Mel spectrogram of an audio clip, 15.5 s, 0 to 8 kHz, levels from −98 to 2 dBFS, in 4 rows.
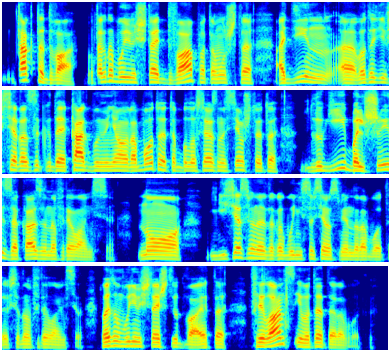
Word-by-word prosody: так-то - - +6
2. - - +1
Вот - - -17
тогда 160 +5 +1
будем 165 -2 -1
считать 150 -2 +2
2, 125 +9 +6
потому 135 -5 -6
что 130 -1 -1 0.2
1, 140 +2 -1
э, 125 -1 0
вот 135 +3 -3
эти 150 -2 -5
все 160 +4 +1
разы, 150 +1 -1
когда 140 -1 -1
я 135 - +4
как 155 0 +8
бы 140 +1 -7
менял 140 0 0
работу, 175 +8 -1
это 145 -2 -2
было 135 +1 -5
связано 140 -1 -2
с - - -12
тем, 160 0 -3
что 135 - -6
это - - -4 0.2
другие 145 - -5
большие 150 - +3
заказы 135 -2 0
на 125 -1 -5
фрилансе. 110 -5 -7 0.2
Но, 135 -2 +1 0.3
естественно, 155 +6 -2
это 130 -2 -4
как 130 0 -4
бы 130 - -5
не 130 - -8
совсем 135 -1 -3
смена 115 -1 -6
работы, 105 -2 -5
я - - -6
всё 120 - -8
равно 115 -1 -6
фрилансил. 100 -4 -8 0.2
Поэтому 155 +3 +4
будем 155 0 -1
считать, 140 -1 +3
что 135 0 -3
2- 105 -4 +1
это 115 +1 -2 0.2
фриланс, 150 +10 +6
и 140 - 0
вот 125 +2 -1
эта 130 -7 0
работа. 95 -3 -11
135 Hz, 220 wpm, -23 LUFS, 125-150 Hz, 0.3 s, как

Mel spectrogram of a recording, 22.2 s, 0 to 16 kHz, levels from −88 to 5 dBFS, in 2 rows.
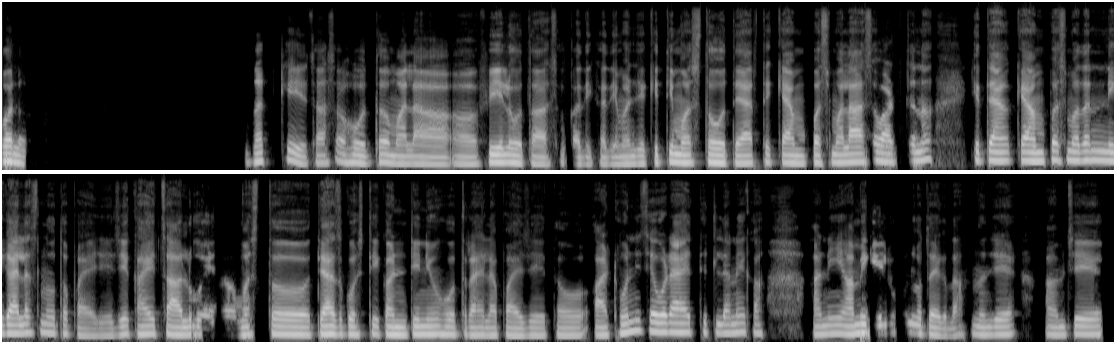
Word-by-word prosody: हो 140 - +7
ना. 120 -3 +2 2.3
नक्कीच 135 - -2
असं 120 +4 -4
होतं 120 +1 +1
मला 110 0 0 0.6
अ, - - -3
फील 125 -1 +5
होतं 115 -3 +1
असं 110 +4 -12
कधी-कधी 105 0 -6
म्हणजे 110 +2 -1
"किती 125 +3 -2
मस्त 125 0 +2
होतं 115 -2 +4
यार 115 0 +3
ते 130 - -2
कॅम्पस." 120 -1 +1
मला 125 +1 +4
असं 135 +3 0
वाटतं 135 +2 +1
ना 160 - +1 0.4
की 150 - 0
त्या 150 -2 +5
कॅम्पसमधून 150 +1 +2
निघायलाच 145 0 +3
नव्हतं 145 -3 -3
पाहिजे. 110 0 -6
जे 130 +3 -2
काही 130 0 +1
चालू 125 0 +3
आहे 115 - -5
ना 115 0 -10
मस्त 125 +2 -4 0.4
त्याच 130 -1 +5
गोष्टी 125 0 -1
कंटिन्यू 125 +1 +2
होत 125 -1 -1
राहिल्या 115 -1 -1
पाहिजे. 110 0 -2
तर 115 0 -2 0.2
आठवणीच 155 +9 -1
एवढ्या 160 -1 +5
आहेत 155 -1 +2
तिथल्या 145 -1 -3
नाही 150 +2 -1
का 145 - -4 0.6
आणि 135 +2 0
आम्ही 135 +3 +4
गेलो 140 +2 -4
पण 150 +1 -8
होतो 135 -2 -2
एकदा 110 -1 -2
म्हणजे 125 0 -1 0.3
आमचे 130 +1 -1
125 Hz, 150 wpm, -23 LUFS, 115-140 Hz, 2.3 s, हो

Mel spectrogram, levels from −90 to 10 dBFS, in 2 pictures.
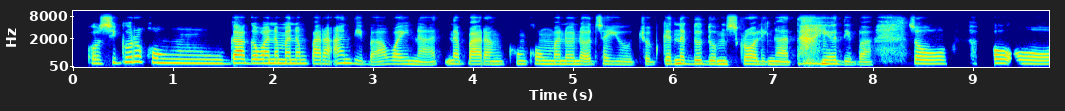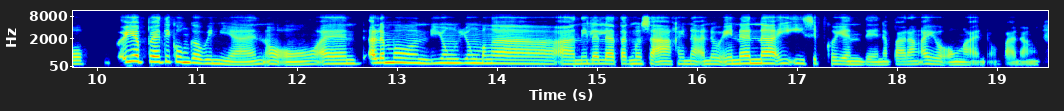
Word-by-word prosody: Oh, 225 0 -3
siguro 295 +7 +4
kung 260 -4 +1 0.6
gagawa 235 -1 +6
naman 220 -1 +2
ng 220 0 -2
paraan 215 +3 0
di 200 -5 -8
ba 165 +1 -5
why 195 -1 -1
not, 165 -3 -5
na 200 -1 -2
parang 180 -2 +1
kung 190 +1 -9
kung 195 -1 -3
manonood 185 -2 -2
sa 190 - -2
YouTube 170 -1 -8 0.2
nagdu 205 -1 +1
doom 190 +1 -1
scrolling 185 -2 0
nga 165 -2 0
tayo 210 -2 +4
'di 175 -3 -8
ba? 155 -1 -5 0.3
So 215 -1 +1 0.5
oo, 225 -3 +2 0.7
ayan 345 -2 +7
pwede 325 0 +5
kong 310 -2 +2
gawin 225 -4 -1
yan, 170 -2 -3
oo. 175 -2 -4
And 215 +1 -1
alam 265 +2 +5
mo 270 -2 +2
yung 245 +2 -1
yung 245 -1 -2
mga 230 0 -1 0.6
ah, 200 -1 0
nilalatag 210 0 -2
mo 210 - -4
sa 180 -2 +1
akin 195 0 -8
na 185 - -4
ano 190 -2 -6
eh, 190 - -1
na 220 +1 +3
naiisip 230 -1 +1
ko 200 - -11
yan 175 -3 -4
din 155 0 -7
na 165 - -8
parang, 170 +2 -7
ay 200 -2 -4
oo 165 -2 -7
nga 150 - -7
ano - - -18
parang, 80 0 -11
205 Hz, 180 wpm, -24 LUFS, 180-230 Hz, 0.7 s, ayan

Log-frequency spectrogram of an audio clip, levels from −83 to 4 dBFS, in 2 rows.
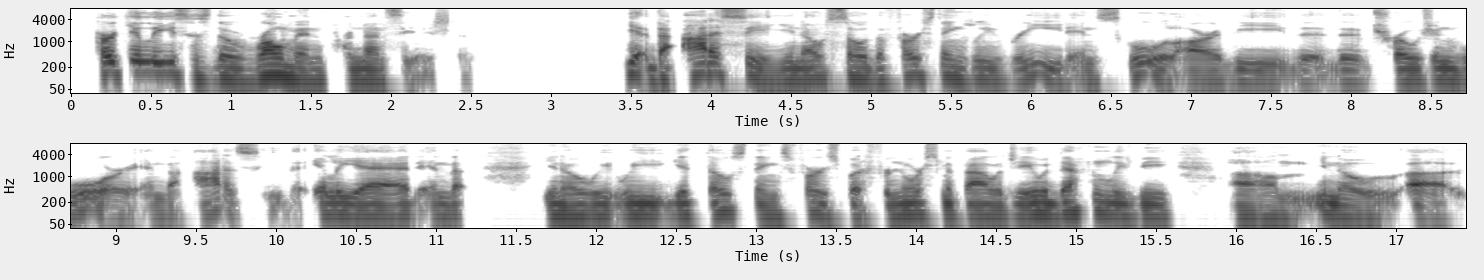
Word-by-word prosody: Hercules 135 -2 +5
is 100 -3 -4
the 105 -1 +3
Roman 95 -1 +5
pronunciation 90 -1 -4 1.0
Yeah, - - +4
The - - +4
Odyssey, 120 -7 +4
you 90 +3 -2
know, 95 +2 +1
so, 100 0 0
the 90 0 -4
first 110 +3 -4
things 105 -5 -3
we 95 -2 -3
read 90 0 -5
in 80 +1 -8
school - - -2
are 80 0 0
the 85 0 -5
the - - -4
the 85 -2 -3
Trojan 90 +1 0
War 90 -8 -1
and 80 0 -10
The - - -5
Odyssey, - - -3
The - - -13
Iliad 90 -2 +3
and 90 0 -5
the 95 - -2 0.5
you 90 - -1
know, 85 -1 +1
we 90 +1 -1
we 95 +1 +1
get 95 0 -1
those 105 +2 -2
things 80 -6 -5
first, 60 - -3
but - - -2
for - - -7
Norse 95 +1 0
mythology, 90 -1 +1
it - - +4
would 100 -2 +3
definitely 105 -4 0
be, 85 -1 -2 0.4
um, 75 -2 -2
you 100 - +1
know, 80 -4 -1
uh, 310 0 +6
90 Hz, 175 wpm, -26 LUFS, 85-100 Hz, 1.0 s, uh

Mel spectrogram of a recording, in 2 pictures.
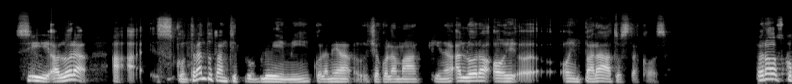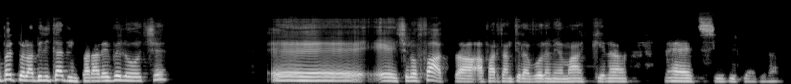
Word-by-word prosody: sì, 180 -5 +3
allora, 170 +11 +4 0.2
a - - -2
a - - -3
e 415 - -25
scontrando 260 0 0
tanti 160 - -1
problemi 130 -1 0
con 135 - -5
la 125 - -1
mia, 130 0 +1 0.2
cioè 130 - -4
con 125 0 -3
la 125 - 0
macchina, 125 +1 -3
allora 165 +2 +4
ho 145 -1 +2
i 140 - +1
uhm, - - -3 0.3
ho 145 - 0
imparato 135 +1 0
'sta - - -7
cosa. - - -11 0.8
Però 245 +5 +3
ho - - +3
scoperto 225 -1 0
l'abilità 190 +2 +3
di 170 - -1
imparare 165 +2 +1
veloce 185 +3 0 1.0
ehm, 90 -2 +2 0.3
e - - +1
ce 160 - -4
l'ho 170 - +3
fatta 160 -6 +1
a - - +1
far 145 +2 -1
tanti 140 0 -3
lavori 140 0 0
la - - 0
mia 135 -1 -1
macchina, 140 +1 -2 0.3
pezzi 145 -2 -1
di 135 -1 -7
qua 135 +1 -13
e - - -14
di 130 - -16
là. 135 +2 -13
140 Hz, 180 wpm, -14 LUFS, 130-170 Hz, 1.0 s, allora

